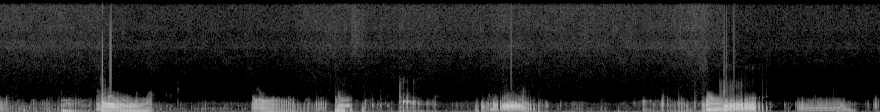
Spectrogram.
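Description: Bursts of low gurgling, rumbling growls come and go with quiet gaps between them. These are ordinary stomach growls from gas and fluid moving through the gut.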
